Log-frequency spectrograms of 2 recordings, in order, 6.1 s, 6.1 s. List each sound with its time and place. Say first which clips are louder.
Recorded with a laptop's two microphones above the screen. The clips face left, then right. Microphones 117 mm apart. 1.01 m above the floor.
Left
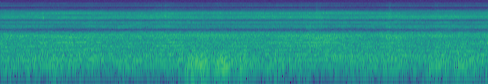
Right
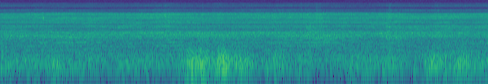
0.0 s a lawn mower: left 6 dB; 35° left (ahead or behind)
